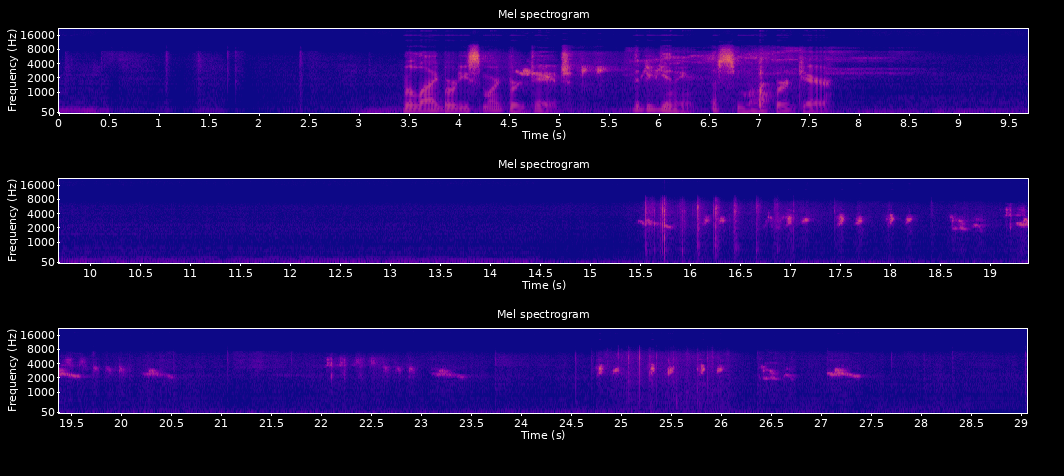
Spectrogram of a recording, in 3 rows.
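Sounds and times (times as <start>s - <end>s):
pet birds chirping: 4.5s - 7.4s, 15.5s - 20.6s, 22.0s - 23.5s, 24.7s - 27.5s.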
